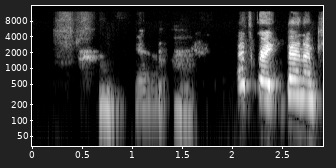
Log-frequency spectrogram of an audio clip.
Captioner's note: laughing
